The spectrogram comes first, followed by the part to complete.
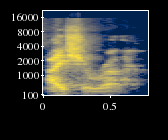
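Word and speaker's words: עשרה: All right, how you say 10 is ashara. All right. Ashara. That's how you say 10 in Hebrew, okay? And how you how this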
